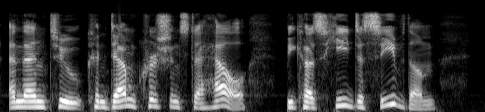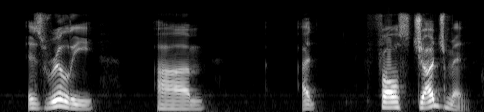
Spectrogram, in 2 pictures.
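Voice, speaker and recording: A man's voice: fairly high pitch, a bit bright. Didactic man in dull lo-fi audio. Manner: didactic, argumentative. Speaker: religious video commentator. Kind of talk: unscripted spoken commentary on religion.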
